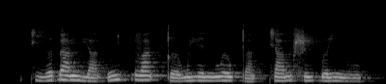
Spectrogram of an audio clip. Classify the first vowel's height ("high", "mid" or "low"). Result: high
